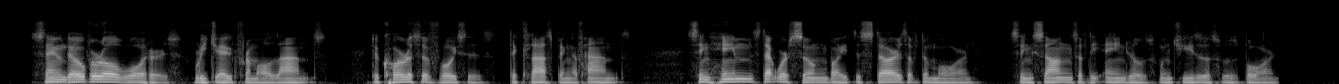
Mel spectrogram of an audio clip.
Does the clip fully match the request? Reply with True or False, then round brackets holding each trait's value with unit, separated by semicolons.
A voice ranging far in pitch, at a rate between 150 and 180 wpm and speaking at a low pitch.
False (2.5 semitones; 170 wpm; 95 Hz)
